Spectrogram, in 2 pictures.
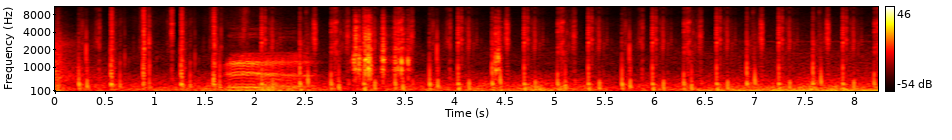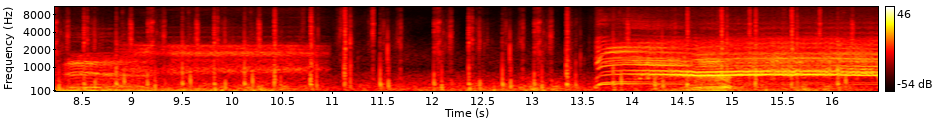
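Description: Footsteps thud quickly and steadily on a hard floor.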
